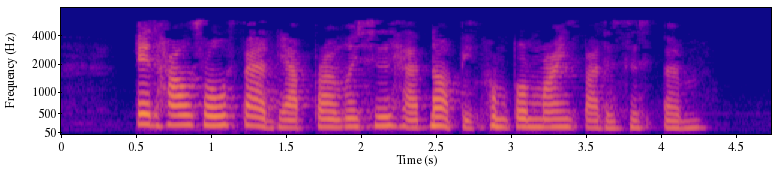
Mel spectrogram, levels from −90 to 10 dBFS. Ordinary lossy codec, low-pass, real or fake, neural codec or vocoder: MP3, 24 kbps; 7.2 kHz; fake; autoencoder, 22.05 kHz, a latent of 192 numbers a frame, VITS, trained on one speaker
